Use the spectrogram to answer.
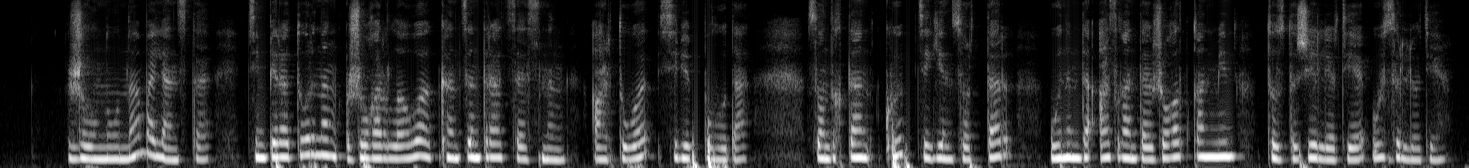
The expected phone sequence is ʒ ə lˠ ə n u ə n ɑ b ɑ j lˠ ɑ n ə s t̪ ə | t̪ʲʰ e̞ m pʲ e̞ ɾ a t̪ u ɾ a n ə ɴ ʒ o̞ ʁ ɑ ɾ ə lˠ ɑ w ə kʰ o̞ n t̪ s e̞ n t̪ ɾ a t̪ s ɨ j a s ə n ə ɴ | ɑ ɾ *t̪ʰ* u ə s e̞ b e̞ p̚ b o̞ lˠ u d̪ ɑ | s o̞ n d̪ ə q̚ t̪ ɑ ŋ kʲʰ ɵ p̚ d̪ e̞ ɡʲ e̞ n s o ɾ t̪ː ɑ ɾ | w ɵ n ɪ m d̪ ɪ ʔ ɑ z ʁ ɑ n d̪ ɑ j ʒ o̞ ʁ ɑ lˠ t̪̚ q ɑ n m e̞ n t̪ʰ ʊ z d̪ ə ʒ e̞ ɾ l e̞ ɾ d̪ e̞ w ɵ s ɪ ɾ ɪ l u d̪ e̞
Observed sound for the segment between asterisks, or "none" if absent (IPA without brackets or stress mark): t̪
